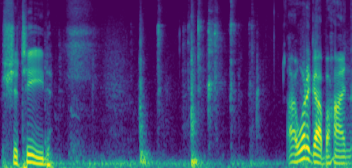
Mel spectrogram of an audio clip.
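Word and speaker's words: Shithead: Well, it's spelled S-H-I-T-H-E-A-D. Ah. And cleverly pronounced Shatid.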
